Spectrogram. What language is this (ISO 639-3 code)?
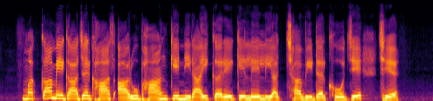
mai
